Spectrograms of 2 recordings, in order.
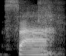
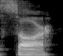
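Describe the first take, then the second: First: The name is said with the final r dropped. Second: The name is said with a clear final r.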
